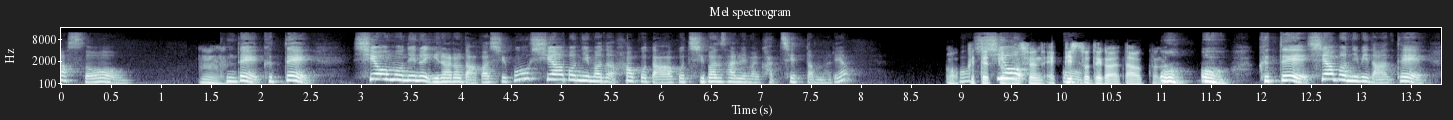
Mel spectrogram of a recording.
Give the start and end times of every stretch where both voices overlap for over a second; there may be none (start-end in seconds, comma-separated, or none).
9.0-10.3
